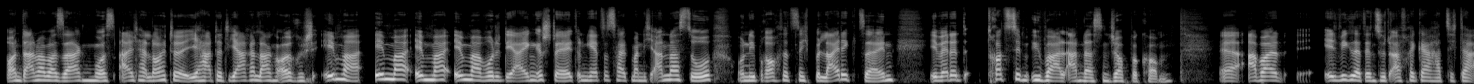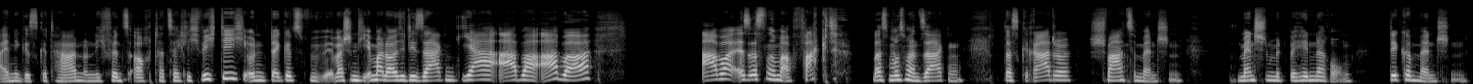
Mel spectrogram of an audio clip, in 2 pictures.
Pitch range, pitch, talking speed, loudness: 170-200 Hz, 185 Hz, 185 wpm, -20 LUFS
